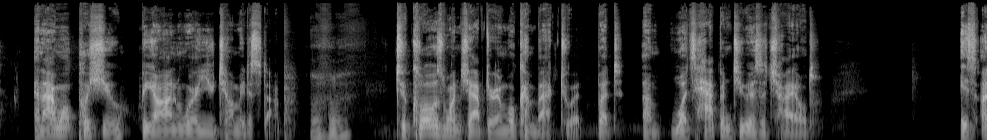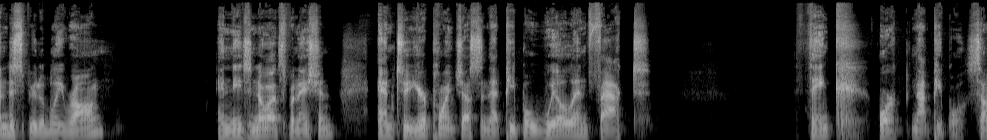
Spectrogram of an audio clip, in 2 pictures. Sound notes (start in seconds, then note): none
